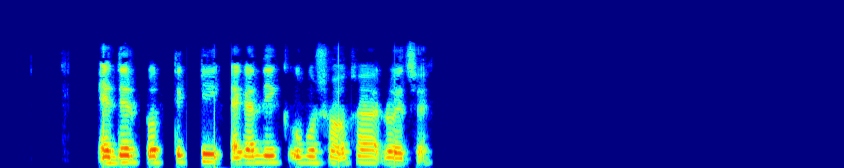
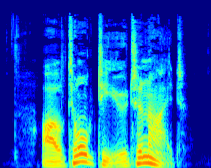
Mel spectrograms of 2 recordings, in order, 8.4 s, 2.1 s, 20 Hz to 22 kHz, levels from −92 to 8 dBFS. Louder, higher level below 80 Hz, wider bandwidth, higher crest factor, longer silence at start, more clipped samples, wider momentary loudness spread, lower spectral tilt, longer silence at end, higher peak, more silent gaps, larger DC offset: about the same, -18 LUFS vs -19 LUFS; second, -60 dBFS vs -50 dBFS; second, 7.4 kHz vs 15.5 kHz; about the same, 20 dB vs 18 dB; first, 1 s vs 0.45 s; neither; about the same, 9 LU vs 11 LU; about the same, -6.5 dB/octave vs -6.5 dB/octave; first, 4.15 s vs 0.3 s; about the same, -2 dBFS vs -4 dBFS; first, 1.42-1.46 s, 1.65-1.75 s, 1.90-2.01 s vs none; neither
